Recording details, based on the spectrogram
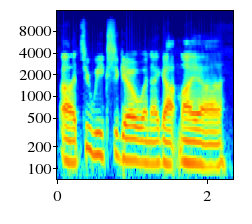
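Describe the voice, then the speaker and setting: A man's voice: mid-range voice, normal speed, a little mellow, dry recording, dull audio. A man in casual conversation as a podcast panelist. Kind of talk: casual chat.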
